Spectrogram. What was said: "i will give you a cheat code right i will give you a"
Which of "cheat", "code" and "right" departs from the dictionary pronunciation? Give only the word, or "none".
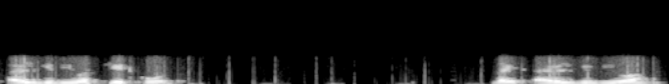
cheat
